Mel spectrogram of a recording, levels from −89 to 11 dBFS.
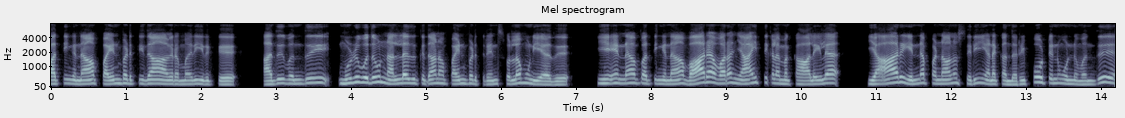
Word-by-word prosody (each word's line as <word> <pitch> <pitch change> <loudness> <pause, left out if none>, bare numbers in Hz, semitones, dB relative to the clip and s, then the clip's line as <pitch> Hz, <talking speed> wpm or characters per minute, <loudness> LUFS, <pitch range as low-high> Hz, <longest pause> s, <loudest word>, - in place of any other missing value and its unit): பாத்தீங்கன்னா 175 -1 +1 0.2
பயன்படுத்தி 180 +1 0
தான் 185 0 +4
ஆகுற 165 -1 0
மாரி 160 +2 -1
இருக்கு. 150 -1 -2 0.6
அது 155 +5 +1
வந்து 180 +4 -2 0.4
முழுவதும் 235 +3 +2
நல்லதுக்கு 190 0 +1
தான் 195 +2 +2
நான் 185 -3 -5
பயன்படுத்துறேன்னு 170 -2 -2
சொல்ல 170 +4 +1
முடியாது. 145 -5 +1 0.7
ஏன்னா 205 0 +1
பாத்தீங்கன்னா, 175 -2 0 0.2
வார, 220 +7 +7 0.2
வர 190 +3 +2
ஞாயித்திக்கிழமை 195 -2 -1
காலையில, 165 +4 +1 0.7
யாரு 225 +8 +4
என்ன 180 +4 -2
பண்ணாலும் 185 +2 -2
சரி, 175 +4 -4
எனக்கு 165 0 -1
அந்த 150 0 0
ரிப்போர்ட்டன்னு 200 +1 -1
ஒண்ணு 170 -2 -2
வந்து 155 +10 -2
180 Hz, 125 wpm, -21 LUFS, 165-200 Hz, 0.7 s, வார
